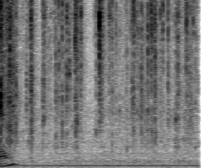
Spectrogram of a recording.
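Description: Light crinkling and small clicks of a cardboard earring card and its tassel earrings being handled in the fingers, over a low steady hum.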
